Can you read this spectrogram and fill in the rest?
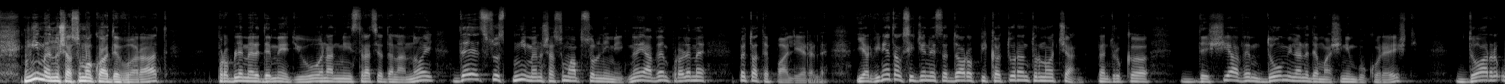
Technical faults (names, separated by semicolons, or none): microphone overload; microphone volume stepped down; skip ahead; jitter buffer speed-up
